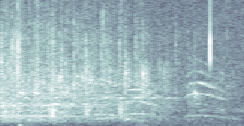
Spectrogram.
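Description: A pause in an amplified speech: the voice's echo from the loudspeakers fades into faint outdoor background, with faint distant voices.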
